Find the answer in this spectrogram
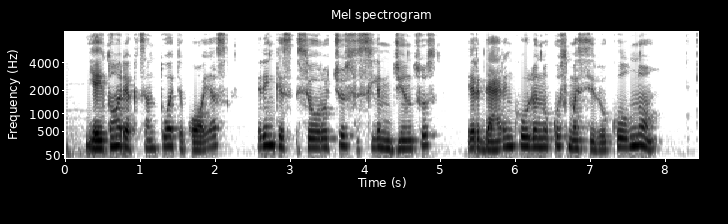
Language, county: Lithuanian, Vilnius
